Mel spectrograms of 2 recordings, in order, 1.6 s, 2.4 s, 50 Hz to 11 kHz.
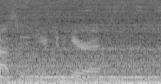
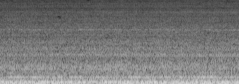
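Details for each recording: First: Beer walk-in cooler scroll compressor during pump-down: low steady hum with hollow rushing, no load change; still cold suction and hot discharge line but internally bypassing, compressor needs replacing. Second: Beer walk-in cooler compressor being charged with suction throttled: steady even hum, no knock or squeal; drawing about 13 amps against roughly 14 amp run load, pressures good; normal running.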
